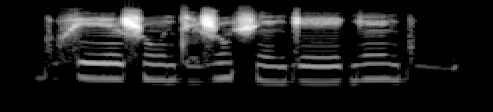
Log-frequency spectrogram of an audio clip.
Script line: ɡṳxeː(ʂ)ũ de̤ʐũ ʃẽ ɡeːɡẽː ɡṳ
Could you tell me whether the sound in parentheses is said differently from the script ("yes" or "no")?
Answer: no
